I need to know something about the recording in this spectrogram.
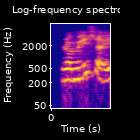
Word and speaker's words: Ramesha: ramesha welcome hi stephen saying your name correctly right ramisha yeah perfect boom that's great yeah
